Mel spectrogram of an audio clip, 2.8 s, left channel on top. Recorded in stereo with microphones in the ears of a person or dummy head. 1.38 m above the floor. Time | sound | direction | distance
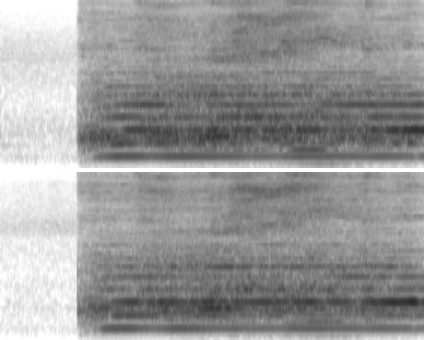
0.5 | a blender | 25° right (ahead or behind) | 1.4 m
